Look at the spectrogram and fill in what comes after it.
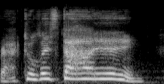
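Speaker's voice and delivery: shrill, high-pitched scream. A player voices a character during a tabletop game battle: Bellum screaming. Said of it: "Bellum is screaming".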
